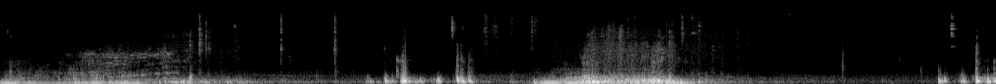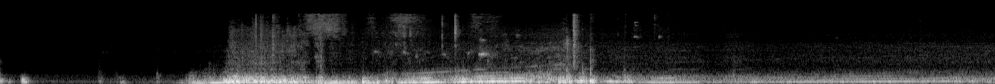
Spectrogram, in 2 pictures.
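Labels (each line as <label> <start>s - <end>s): A car is reversing. 0.0s - 3.3s
A vehicle gear is being shifted to forward. 3.3s - 5.0s
The sound of a vehicle moving forward slightly. 5.1s - 7.1s
Changing gears again. 7.1s - 11.6s
Moving backward, then forward, exiting the park, and continuing on the way. 11.6s - 19.9s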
